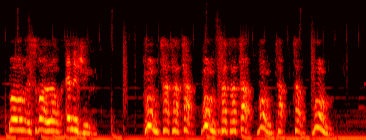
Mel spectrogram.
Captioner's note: sounds out choreography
